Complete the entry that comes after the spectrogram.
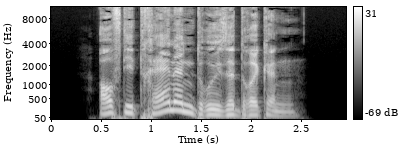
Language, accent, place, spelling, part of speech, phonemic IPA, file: German, Germany, Berlin, auf die Tränendrüse drücken, verb, /aʊ̯f diː ˈtʁɛːnənˌdʁyːzə ˈdʁʏkŋ̍/, De-auf die Tränendrüse drücken.ogg
- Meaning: to tug at the heartstrings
